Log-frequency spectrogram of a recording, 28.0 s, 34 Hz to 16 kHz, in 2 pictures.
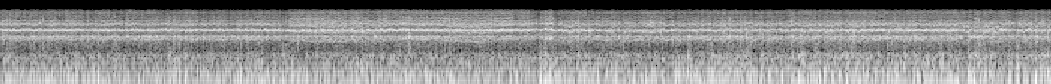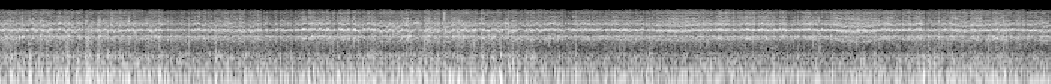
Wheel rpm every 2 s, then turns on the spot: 230, 230, 220, 230, 220, 230, 240, 230, 230, 220, 230, 230, 230, 230.
none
